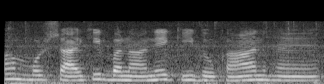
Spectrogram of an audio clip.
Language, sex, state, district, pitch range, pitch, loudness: Hindi, female, Bihar, West Champaran, 185-215 Hz, 200 Hz, -15 LUFS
